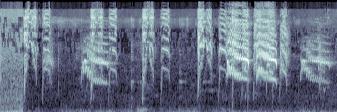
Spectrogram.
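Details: Loud grating parrot squawks repeated in irregular bursts, a few stretched and harsh, with short silences and a faint low thump between them.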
